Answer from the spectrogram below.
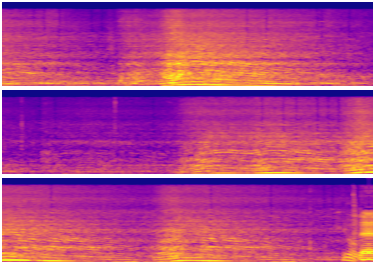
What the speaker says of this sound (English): Go ahead and give it a quick rev.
